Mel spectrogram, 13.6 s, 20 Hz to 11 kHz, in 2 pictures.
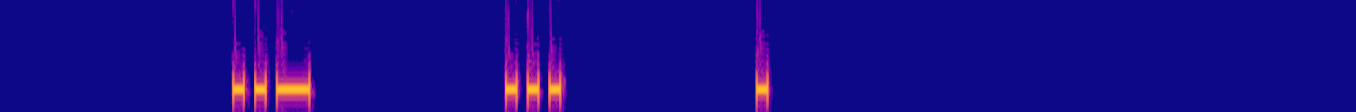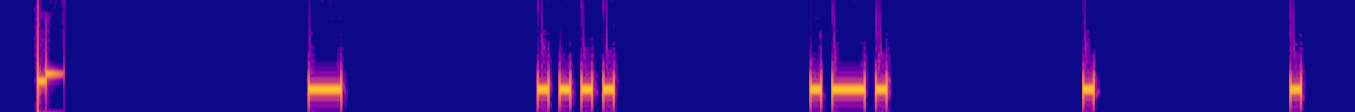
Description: Morse code, heard as a keyed tone, about 22 wpm, spaced as for 8 wpm, 700 Hz. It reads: USE THREE
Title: 6x Character Spacing - Top 300 Words - 22wpm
